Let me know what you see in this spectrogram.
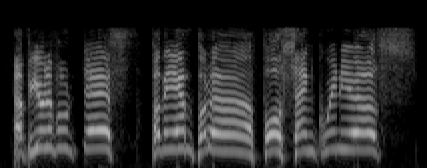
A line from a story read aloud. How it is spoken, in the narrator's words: the doomed angels shouted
